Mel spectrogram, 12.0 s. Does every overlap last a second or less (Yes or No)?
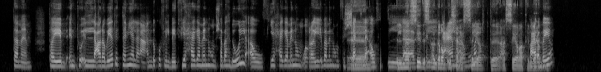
No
